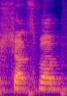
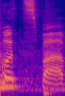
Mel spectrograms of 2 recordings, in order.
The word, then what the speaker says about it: chutzpah: Also, Run that pronunciation of Shutspa by you again. chutzpah, my dear.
